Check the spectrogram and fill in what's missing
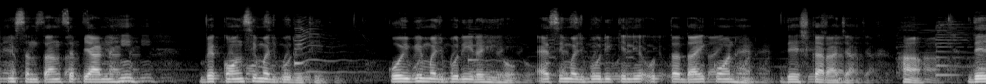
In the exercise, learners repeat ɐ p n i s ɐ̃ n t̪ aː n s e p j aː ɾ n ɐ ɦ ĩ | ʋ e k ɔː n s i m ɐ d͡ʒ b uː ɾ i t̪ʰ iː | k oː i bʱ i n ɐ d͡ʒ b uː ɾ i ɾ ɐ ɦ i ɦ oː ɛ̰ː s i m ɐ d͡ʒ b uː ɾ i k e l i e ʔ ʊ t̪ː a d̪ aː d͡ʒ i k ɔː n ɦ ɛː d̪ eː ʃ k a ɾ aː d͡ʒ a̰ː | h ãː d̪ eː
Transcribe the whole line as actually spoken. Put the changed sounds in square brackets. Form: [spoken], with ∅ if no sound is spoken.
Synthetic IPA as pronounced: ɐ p n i s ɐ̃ n t̪ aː n s e p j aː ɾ n ɐ ɦ ĩ | ʋ e k ɔː n s i m ɐ d͡ʒ b uː ɾ i t̪ʰ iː | k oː i bʱ i [m] ɐ d͡ʒ b uː ɾ i ɾ ɐ ɦ i ɦ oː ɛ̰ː s i m ɐ d͡ʒ b uː ɾ i k e l i e ʔ ʊ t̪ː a d̪ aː [∅] i k ɔː n ɦ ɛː d̪ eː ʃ k a ɾ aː d͡ʒ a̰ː | h ãː d̪ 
